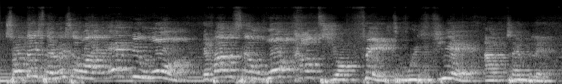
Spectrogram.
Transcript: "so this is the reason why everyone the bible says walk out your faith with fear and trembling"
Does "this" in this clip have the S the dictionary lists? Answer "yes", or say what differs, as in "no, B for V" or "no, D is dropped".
no, S is dropped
